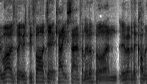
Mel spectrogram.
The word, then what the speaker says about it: Dirk Kuyt: I can't remember what FIFA it was, but it was before Dirk Kuyt signed for Liverpool, and whoever the commentator was. I was just going to say Dirk Kuyt. Yeah. Pronounced it Queeched.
